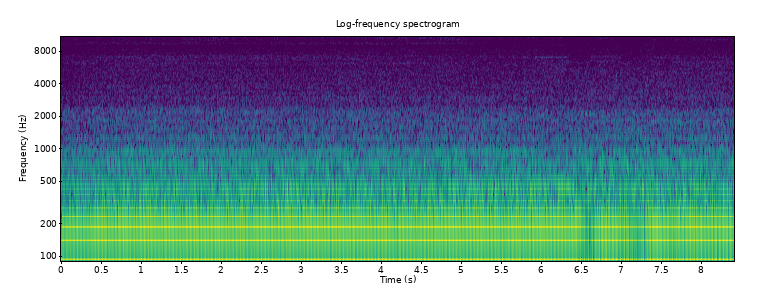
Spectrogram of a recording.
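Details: UHI UME12 mini excavator with 13 hp Yanmar diesel at full revs while working the boom and stick: steady, even high-rev drone dipping only slightly as the arm takes load; healthy engine.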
